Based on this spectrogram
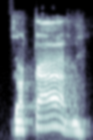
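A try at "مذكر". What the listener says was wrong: Jangan zakar aja nih, mudzakkar gitu. Iya, makanya nggak kedengaran mu-nya tadi tuh.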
